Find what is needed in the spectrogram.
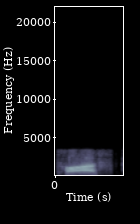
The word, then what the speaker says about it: Thoth: a fellow named Thoth. Some people pronounce it Thoth.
